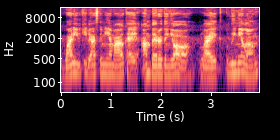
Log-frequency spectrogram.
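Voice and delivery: ordinary delivery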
